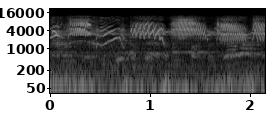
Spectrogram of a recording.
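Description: Caged towa towa (chestnut-bellied seed finch) singing: a quick run of about five short, high, buzzy trilled phrases in close succession.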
